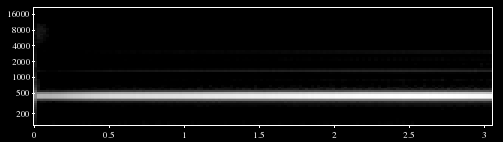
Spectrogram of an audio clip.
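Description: A steady, pure electronic tone holds at a single pitch around concert A, sounding clean and continuous over faint low hum, without any speech, and swelling gradually louder.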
